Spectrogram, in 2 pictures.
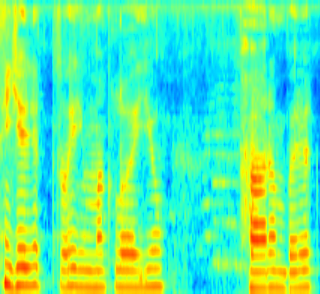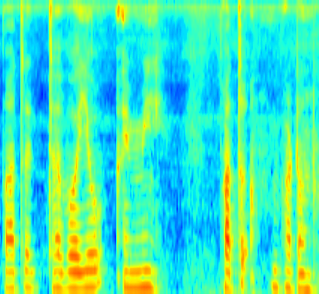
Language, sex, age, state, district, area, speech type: Kashmiri, male, 18-30, Jammu and Kashmir, Shopian, urban, read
